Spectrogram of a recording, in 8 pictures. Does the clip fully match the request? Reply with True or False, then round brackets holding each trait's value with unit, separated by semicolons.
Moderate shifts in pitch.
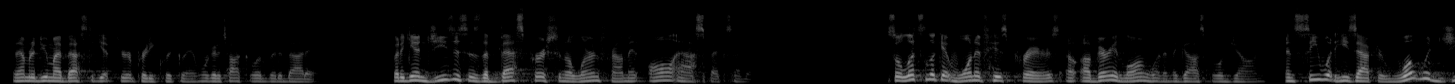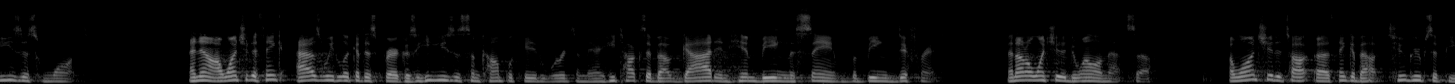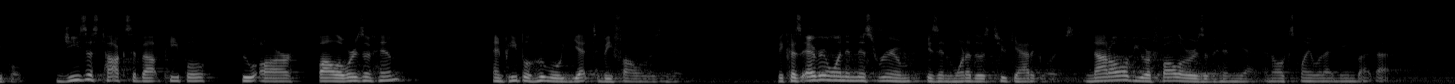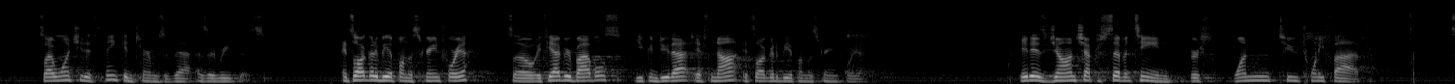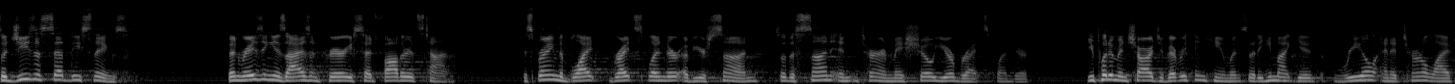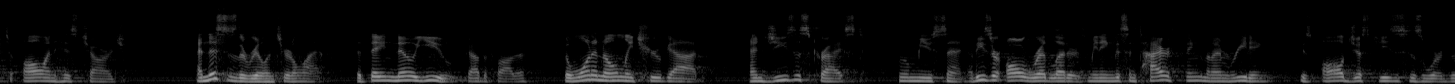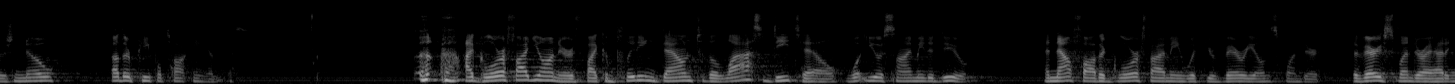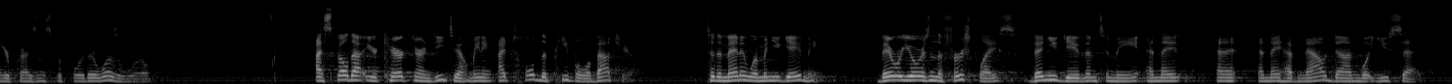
True (4.0 semitones)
